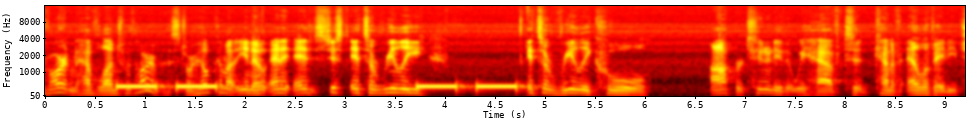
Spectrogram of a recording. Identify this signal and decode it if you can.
Telephone call progress tone (as in the UK, Ireland, Australia and similar networks), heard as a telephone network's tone, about 430 Hz, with room echo and speech in English. Ringback tone.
